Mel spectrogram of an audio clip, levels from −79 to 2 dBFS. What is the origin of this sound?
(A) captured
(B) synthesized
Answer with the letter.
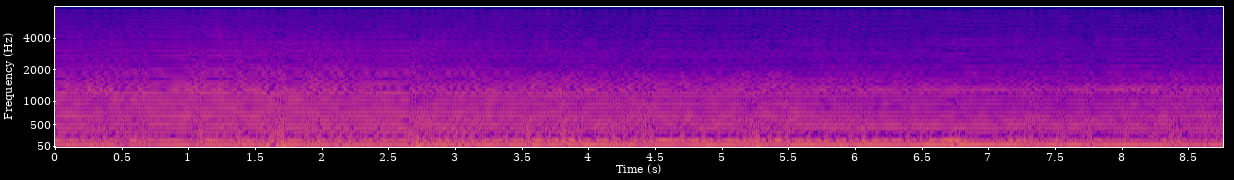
B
